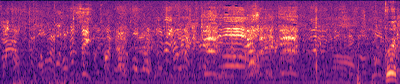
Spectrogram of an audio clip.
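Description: Shouting voices of players and spectators around an outdoor football pitch during play, over a steady low hum. Louder shouts come near the end.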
